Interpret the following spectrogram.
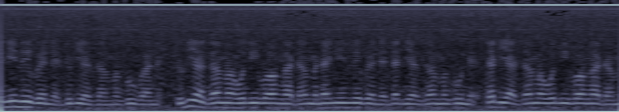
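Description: A monk's voice reciting continuously in a drawn-out, sing-song intonation, syllables held for up to about a second.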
